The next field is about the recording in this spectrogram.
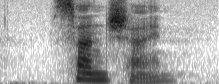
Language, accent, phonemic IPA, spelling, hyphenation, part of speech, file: English, US, /ˈsʌnʃaɪn/, sunshine, sun‧shine, noun / adjective, En-us-sunshine.ogg
- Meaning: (noun) 1. The direct rays, light or warmth of the sun 2. A location on which the sun's rays fall 3. Geniality or cheerfulness 4. A source of cheerfulness or joy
